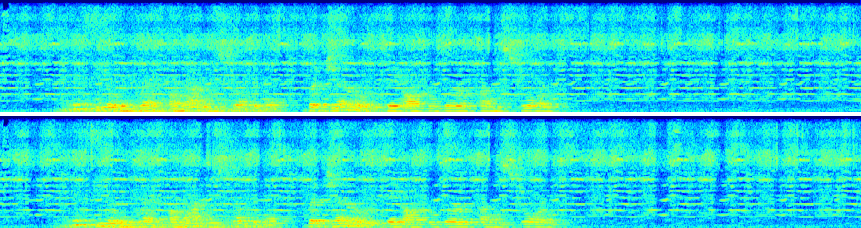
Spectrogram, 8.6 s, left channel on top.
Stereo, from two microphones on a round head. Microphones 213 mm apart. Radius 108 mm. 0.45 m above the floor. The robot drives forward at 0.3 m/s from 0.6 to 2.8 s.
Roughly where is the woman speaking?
Right.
